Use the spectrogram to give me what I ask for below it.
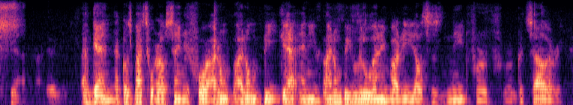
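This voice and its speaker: A man at medium pitch, talking at a very fast pace with fairly even intonation. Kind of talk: casual chat. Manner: loud.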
